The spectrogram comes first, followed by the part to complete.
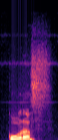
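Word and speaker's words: chorus: sound ऐसे ही सीच इसे चोरस नहीं पढ़ेंगे इसे पढ़ेंगे कोरस क्या पढ़ते हैं कोरस कोरस पढ़ते हैं इसको ठीक है इसी तरह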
